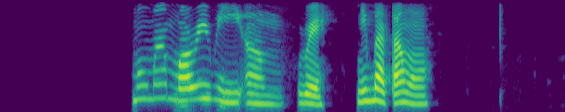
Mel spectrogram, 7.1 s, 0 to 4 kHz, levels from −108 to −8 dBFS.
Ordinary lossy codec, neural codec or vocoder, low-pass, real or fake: none; vocoder, 24 kHz, 100 mel bands, Vocos; 3.6 kHz; fake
